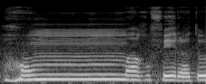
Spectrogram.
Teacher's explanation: میم ساکن کے بعد میم ادغام شفوی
